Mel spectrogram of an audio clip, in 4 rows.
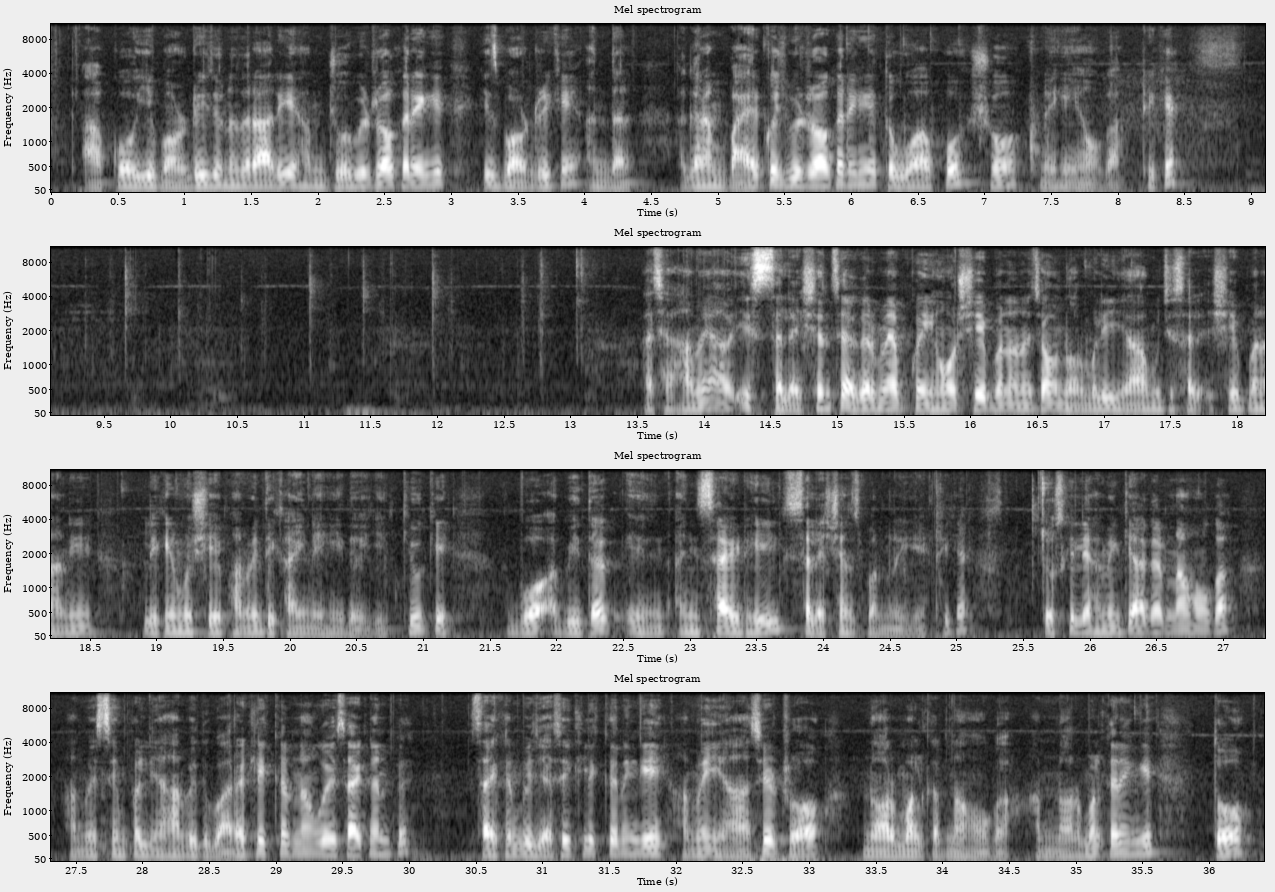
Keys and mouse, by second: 9.1 ctrl+z, 12.9 ctrl+shift+z, 24.9 ctrl+z.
